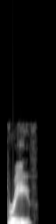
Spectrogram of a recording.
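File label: "breathe", English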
